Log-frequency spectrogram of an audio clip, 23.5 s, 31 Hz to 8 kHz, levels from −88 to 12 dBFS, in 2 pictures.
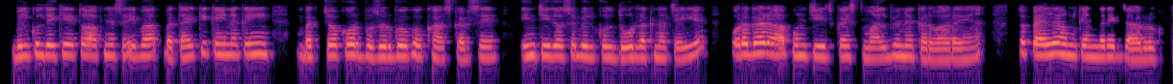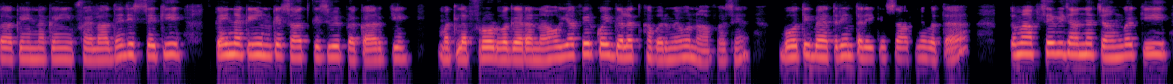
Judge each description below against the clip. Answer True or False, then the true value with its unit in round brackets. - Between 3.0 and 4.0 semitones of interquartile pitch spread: True (3.4 semitones)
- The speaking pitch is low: False (190 Hz)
